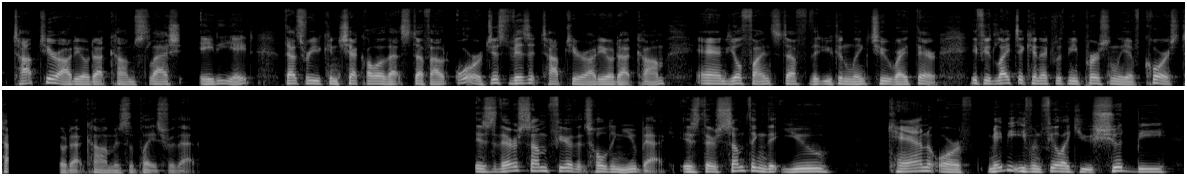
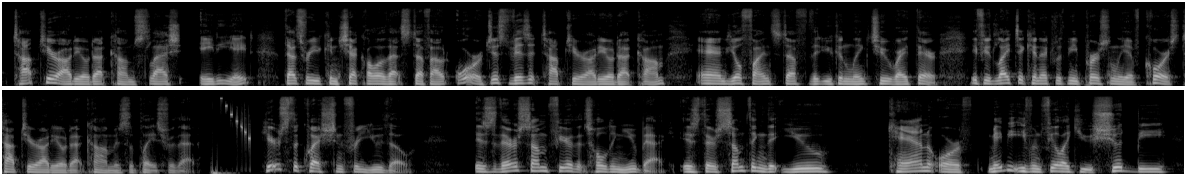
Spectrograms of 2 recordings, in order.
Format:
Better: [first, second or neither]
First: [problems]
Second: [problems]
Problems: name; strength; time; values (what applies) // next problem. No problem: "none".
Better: second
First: audio cutting out; at 12 s for 0.5 s and at 14 s for 2.5 s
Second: none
